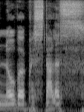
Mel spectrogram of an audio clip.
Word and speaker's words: Nova Crystallis: I can never pronounce it without reading it. Novellus Crystallis. – Fabula, like, Nova Crystallis. – Thank you very much.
